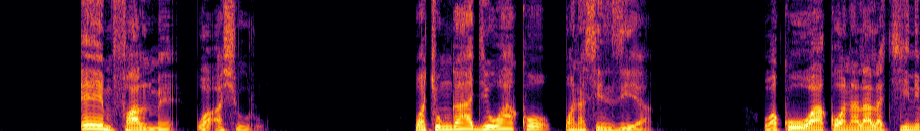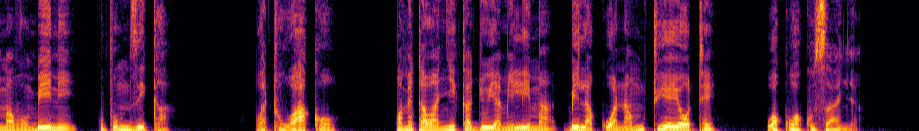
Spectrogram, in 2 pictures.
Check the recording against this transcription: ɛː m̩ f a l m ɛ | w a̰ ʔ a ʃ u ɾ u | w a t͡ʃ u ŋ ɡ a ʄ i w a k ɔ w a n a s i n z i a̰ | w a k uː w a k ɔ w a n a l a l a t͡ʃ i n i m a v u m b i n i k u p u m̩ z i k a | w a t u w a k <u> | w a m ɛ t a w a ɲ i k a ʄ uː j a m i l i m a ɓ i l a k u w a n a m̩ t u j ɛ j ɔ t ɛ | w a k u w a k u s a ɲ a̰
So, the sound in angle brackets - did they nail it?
no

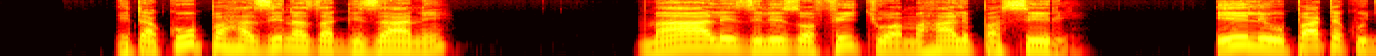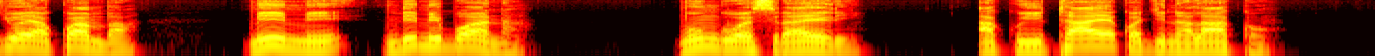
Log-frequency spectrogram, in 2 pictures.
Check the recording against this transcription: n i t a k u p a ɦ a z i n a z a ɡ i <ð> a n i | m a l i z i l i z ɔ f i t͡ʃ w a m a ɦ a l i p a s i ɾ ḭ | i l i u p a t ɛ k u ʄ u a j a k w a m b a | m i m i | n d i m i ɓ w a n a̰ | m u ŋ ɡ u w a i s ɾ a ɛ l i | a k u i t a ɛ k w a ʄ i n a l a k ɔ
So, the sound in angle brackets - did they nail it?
no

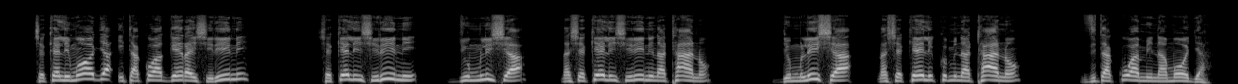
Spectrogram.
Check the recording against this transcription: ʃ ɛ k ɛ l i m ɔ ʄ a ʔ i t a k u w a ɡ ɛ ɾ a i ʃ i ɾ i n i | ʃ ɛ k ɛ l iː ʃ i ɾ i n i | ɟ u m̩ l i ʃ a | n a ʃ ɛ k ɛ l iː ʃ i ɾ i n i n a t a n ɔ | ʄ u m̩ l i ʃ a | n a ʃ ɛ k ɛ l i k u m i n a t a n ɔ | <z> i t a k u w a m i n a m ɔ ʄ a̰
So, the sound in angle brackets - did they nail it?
yes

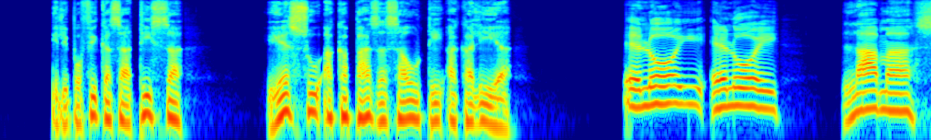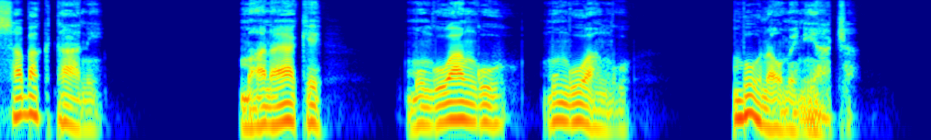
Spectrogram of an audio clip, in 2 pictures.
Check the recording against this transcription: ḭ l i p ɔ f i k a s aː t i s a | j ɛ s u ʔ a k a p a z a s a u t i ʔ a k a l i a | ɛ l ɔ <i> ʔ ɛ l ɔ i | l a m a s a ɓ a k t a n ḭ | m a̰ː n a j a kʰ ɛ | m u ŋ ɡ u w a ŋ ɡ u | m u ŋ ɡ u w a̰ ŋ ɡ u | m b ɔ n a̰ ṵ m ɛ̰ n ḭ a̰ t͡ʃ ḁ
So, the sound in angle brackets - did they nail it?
yes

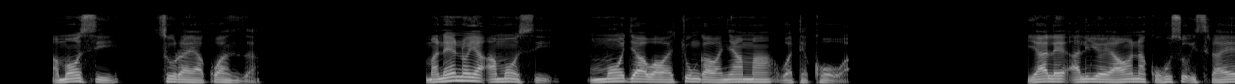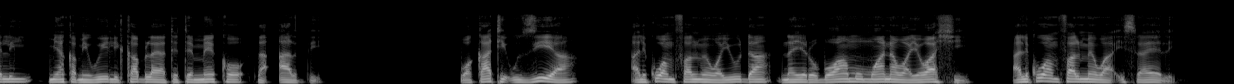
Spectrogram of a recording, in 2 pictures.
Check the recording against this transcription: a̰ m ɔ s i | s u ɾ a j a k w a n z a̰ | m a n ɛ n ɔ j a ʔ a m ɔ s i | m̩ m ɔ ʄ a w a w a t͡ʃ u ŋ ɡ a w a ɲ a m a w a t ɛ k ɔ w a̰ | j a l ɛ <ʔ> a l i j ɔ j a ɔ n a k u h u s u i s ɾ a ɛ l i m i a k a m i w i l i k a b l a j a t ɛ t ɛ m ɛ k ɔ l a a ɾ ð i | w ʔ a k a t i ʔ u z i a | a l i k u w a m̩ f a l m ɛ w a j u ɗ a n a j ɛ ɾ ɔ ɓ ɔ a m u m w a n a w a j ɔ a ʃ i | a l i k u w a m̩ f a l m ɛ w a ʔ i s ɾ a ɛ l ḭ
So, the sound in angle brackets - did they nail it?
yes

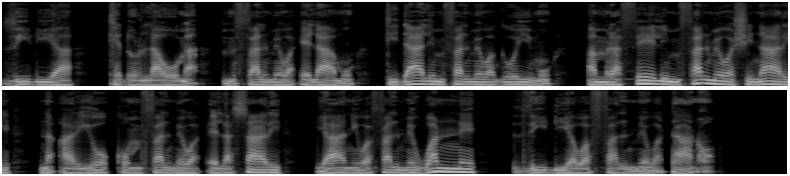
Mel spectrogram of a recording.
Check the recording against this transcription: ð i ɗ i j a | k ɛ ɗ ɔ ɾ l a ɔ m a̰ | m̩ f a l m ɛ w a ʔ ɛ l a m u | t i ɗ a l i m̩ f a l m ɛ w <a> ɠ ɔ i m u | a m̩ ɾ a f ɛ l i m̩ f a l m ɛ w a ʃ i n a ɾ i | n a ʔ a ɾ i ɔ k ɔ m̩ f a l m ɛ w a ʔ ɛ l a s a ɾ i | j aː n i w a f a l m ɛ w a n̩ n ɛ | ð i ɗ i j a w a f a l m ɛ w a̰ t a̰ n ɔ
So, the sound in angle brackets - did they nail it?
yes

